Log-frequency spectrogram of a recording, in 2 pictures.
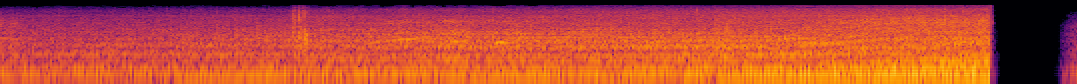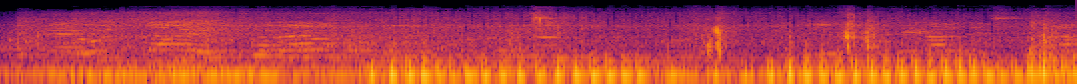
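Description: A motor vehicle engine grows steadily louder as it approaches and is cut off abruptly a little under four seconds in. Then another engine runs with a fast, even pulsing beat.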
